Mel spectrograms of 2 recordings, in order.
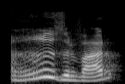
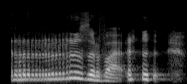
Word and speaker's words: reservar: About the sound r, In Lisbon, for example, it is pronounced with your throat. So they say reservar, reservar, using your throat. Here in central Portugal, Coimbra area where I am, we use our tongue to say reservar with our tongue.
